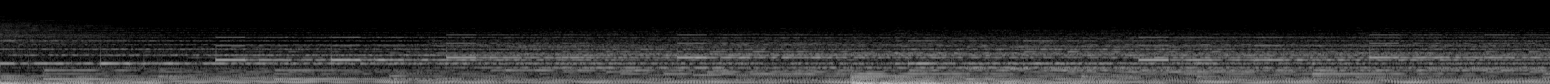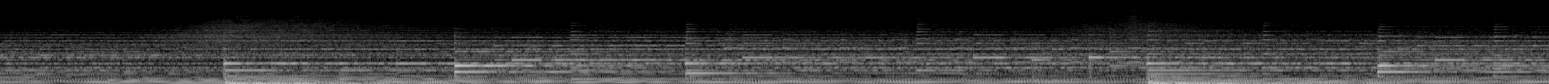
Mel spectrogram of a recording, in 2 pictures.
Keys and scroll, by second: 1.4 ctrl+space, 18.1 ctrl+Return, 21.6 ctrl+space.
